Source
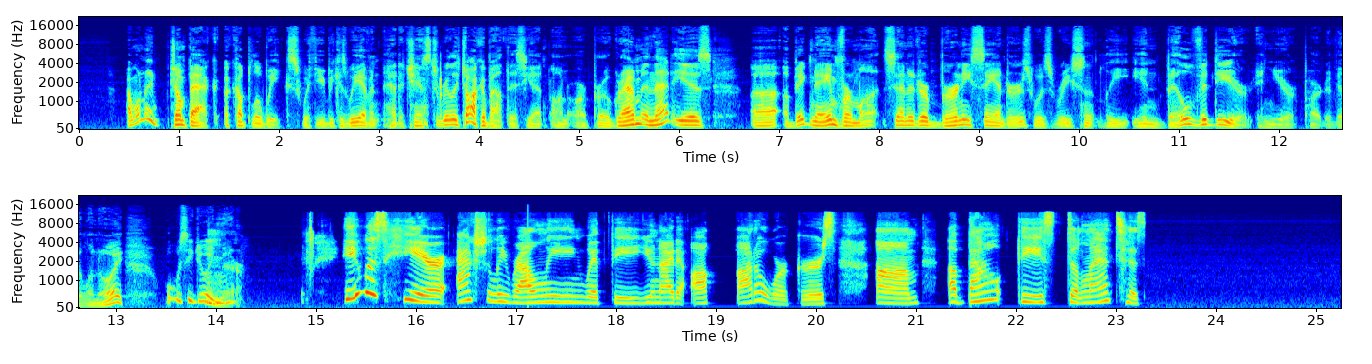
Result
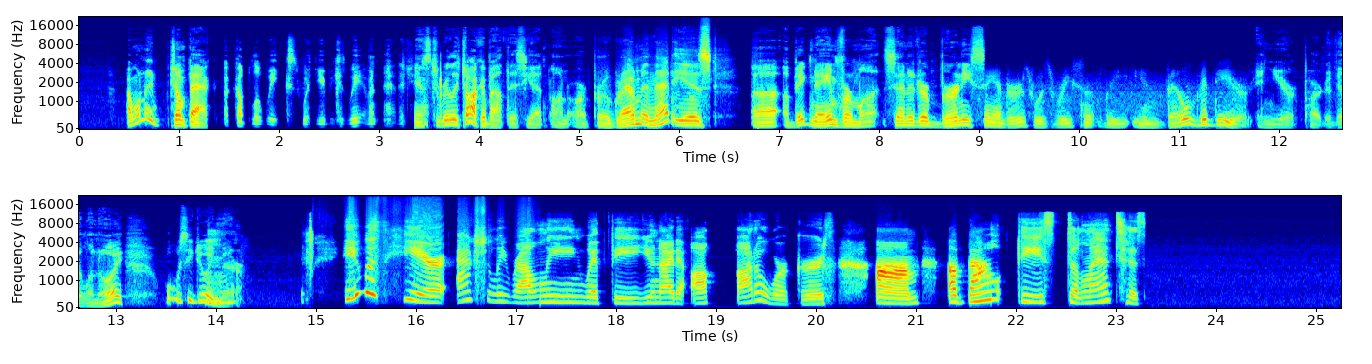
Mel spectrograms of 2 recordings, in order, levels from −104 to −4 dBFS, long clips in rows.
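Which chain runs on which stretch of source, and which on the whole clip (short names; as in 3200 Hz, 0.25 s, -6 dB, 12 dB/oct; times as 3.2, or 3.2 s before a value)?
1.29–3.37 speaker cabinet 360–9400 Hz, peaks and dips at 460 Hz -8 dB, 1100 Hz -7 dB, 4700 Hz +3 dB + dB-linear tremolo 6.1 Hz, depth 30 dB
5.12–6.8 sample leveller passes 2 + compressor 2.5:1, threshold -26 dBFS + three-band expander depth 70%
9.06–11.69 switching spikes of -31.5 dBFS + LPF 1400 Hz 24 dB/oct + Doppler distortion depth 0.15 ms
12.43–12.96 LPF 9900 Hz + high shelf 3300 Hz +11.5 dB
14.97–17.25 switching dead time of 0.054 ms + HPF 220 Hz + upward expander, over -39 dBFS
20.07–21.76 block floating point 5-bit + EQ curve 110 Hz 0 dB, 260 Hz +7 dB, 440 Hz +9 dB, 800 Hz +2 dB, 1700 Hz +15 dB, 2700 Hz -7 dB, 9900 Hz -24 dB
whole clip: HPF 380 Hz 6 dB/oct; high shelf 9000 Hz -11.5 dB; notch 1500 Hz, Q 24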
